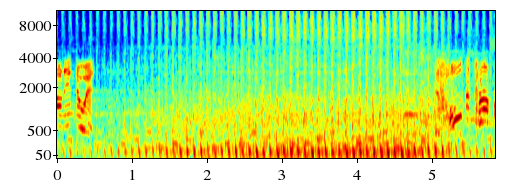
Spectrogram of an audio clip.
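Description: Helicopter rotor thumping steadily while hovering in place in GTA 5, a fast even chop with whining engine tone, loud and continuous, with brief bursts of chatter near the start and end.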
